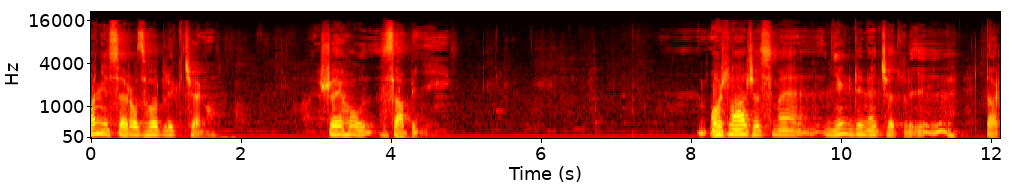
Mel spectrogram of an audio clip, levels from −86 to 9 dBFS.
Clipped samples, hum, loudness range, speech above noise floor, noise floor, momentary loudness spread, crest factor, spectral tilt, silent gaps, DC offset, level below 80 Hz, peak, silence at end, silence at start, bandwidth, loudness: under 0.1%; none; 6 LU; 32 dB; -53 dBFS; 15 LU; 18 dB; -4.5 dB/octave; none; under 0.1%; -50 dBFS; -6 dBFS; 0 s; 0 s; 17 kHz; -22 LUFS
